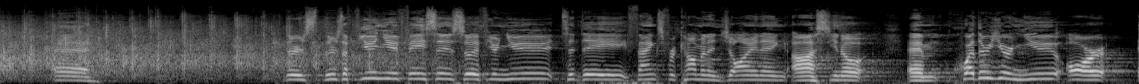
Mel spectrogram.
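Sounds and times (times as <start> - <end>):
crowd clapping: 0.0 - 4.9
speech: 0.5 - 1.1, 2.8 - 11.3.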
